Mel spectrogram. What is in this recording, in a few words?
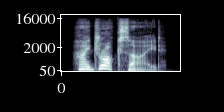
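"hydroxide", British English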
